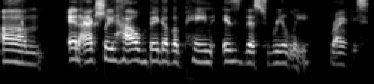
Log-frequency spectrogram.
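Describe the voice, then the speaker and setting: Female investor judge from Uganda, low-pitched, conversational and probing. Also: steady tone, takes it slowly, darkish tone. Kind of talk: spontaneous feedback and questions.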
